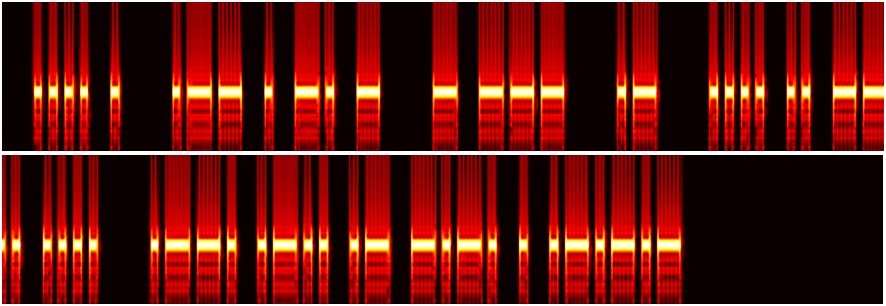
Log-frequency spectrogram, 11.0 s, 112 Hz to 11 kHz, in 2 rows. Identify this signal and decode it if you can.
Morse code, heard as a keyed tone, about 25 wpm, 700 Hz. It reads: HE WENT TO A HIGH PLACE.
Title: Sentences from Top 1000 Words - Review Part 1 - 25wpm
